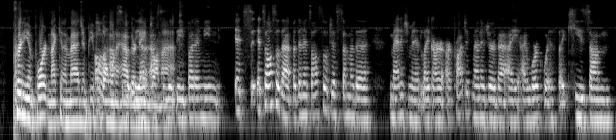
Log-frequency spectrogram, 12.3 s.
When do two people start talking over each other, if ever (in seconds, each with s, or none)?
1.9 s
